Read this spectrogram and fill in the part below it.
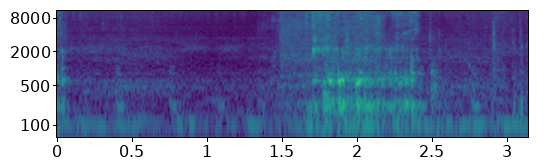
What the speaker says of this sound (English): next thing is just to put water in there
